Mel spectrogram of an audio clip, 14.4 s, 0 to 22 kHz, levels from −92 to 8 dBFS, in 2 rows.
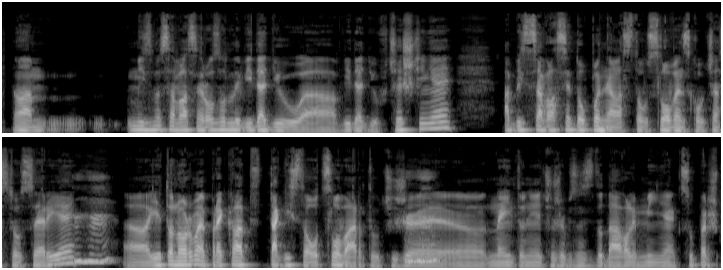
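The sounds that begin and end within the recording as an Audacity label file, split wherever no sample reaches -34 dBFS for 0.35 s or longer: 1.260000	4.470000	sound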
